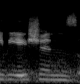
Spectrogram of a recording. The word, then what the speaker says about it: Eviation: It's like electric and then aviation, and you smash it together. So Eviation. Perfect.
